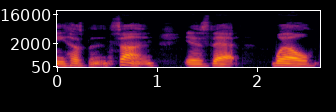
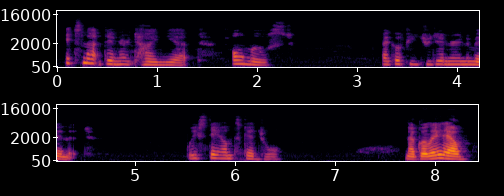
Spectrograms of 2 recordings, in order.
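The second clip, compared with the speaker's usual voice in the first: higher, softer coaxing pet voice; 6 semitones higher, 4 dB quieter than usual. Real, not acted. Owner telling dog dinner is soon, soft baby talk. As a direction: coax the dog gently.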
